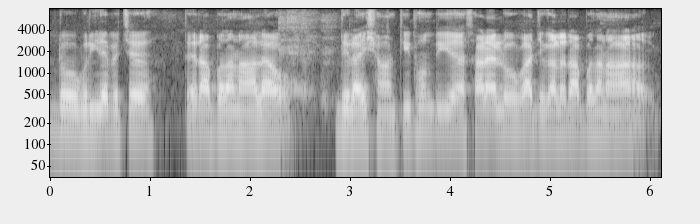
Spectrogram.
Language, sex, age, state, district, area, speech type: Dogri, male, 30-45, Jammu and Kashmir, Samba, rural, spontaneous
